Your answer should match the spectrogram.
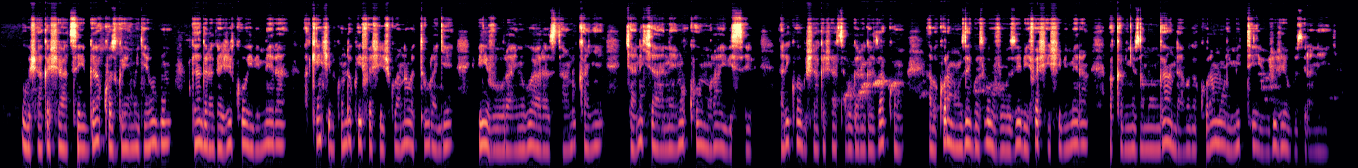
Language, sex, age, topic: Kinyarwanda, male, 18-24, health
